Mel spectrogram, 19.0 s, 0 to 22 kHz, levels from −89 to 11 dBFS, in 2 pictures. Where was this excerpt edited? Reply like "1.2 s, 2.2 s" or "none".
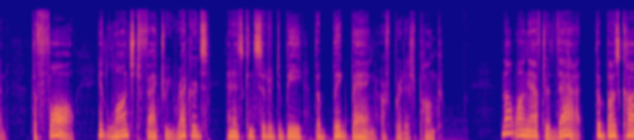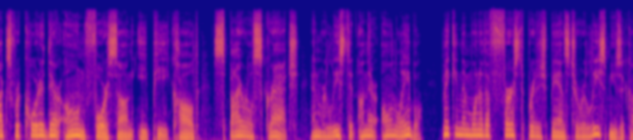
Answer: none

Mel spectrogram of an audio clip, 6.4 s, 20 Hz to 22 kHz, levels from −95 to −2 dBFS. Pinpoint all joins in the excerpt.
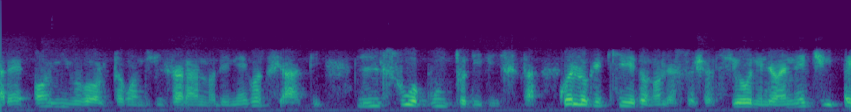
4.2 s

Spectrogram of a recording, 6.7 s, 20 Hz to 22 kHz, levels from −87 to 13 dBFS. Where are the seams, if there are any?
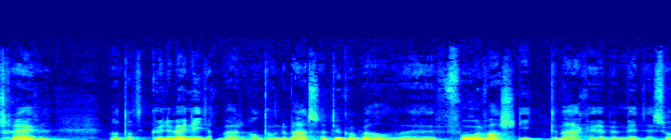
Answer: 2.1 s, 5.1 s

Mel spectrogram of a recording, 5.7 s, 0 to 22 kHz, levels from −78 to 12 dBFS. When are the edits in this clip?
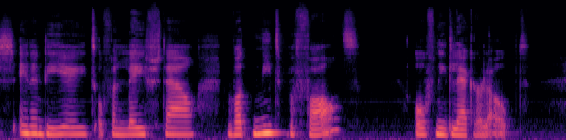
2.2 s

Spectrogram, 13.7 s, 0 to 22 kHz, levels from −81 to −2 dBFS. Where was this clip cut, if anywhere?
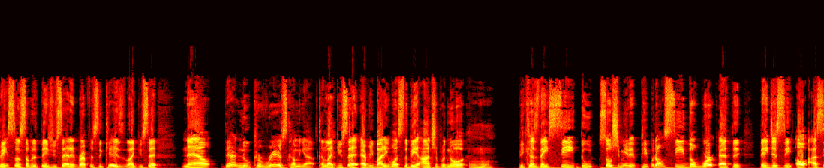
3.6 s

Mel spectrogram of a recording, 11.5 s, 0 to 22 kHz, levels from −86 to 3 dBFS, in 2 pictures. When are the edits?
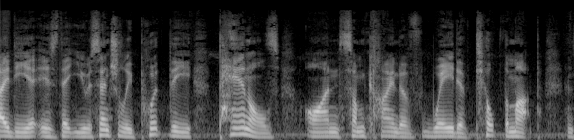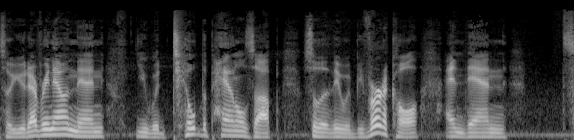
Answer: none

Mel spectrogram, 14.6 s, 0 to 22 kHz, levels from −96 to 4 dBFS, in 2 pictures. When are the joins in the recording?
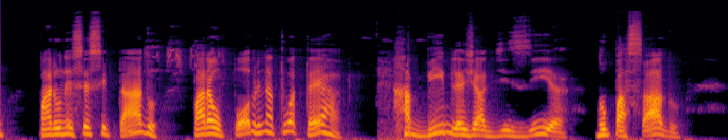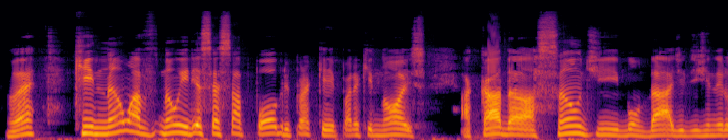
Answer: none

